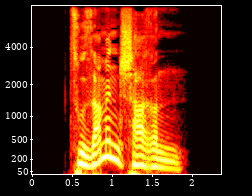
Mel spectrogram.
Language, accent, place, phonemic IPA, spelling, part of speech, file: German, Germany, Berlin, /tsuˈzamənˌʃaʁn̩/, zusammenscharren, verb, De-zusammenscharren.ogg
- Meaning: 1. to scrape up, scrape together 2. to gather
